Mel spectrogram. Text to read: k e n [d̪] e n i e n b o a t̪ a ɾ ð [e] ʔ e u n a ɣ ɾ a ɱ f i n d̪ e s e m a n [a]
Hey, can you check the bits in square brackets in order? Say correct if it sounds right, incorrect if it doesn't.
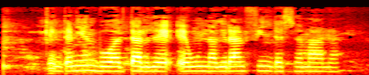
incorrect: t̪, correct, correct

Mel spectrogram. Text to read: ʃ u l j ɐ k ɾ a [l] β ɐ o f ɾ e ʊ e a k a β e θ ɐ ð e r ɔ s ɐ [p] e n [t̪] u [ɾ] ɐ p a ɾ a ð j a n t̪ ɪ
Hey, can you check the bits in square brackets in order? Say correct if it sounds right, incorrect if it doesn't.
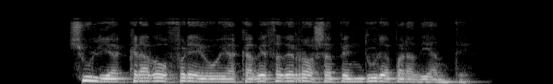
incorrect: none, correct, incorrect: d̪, correct

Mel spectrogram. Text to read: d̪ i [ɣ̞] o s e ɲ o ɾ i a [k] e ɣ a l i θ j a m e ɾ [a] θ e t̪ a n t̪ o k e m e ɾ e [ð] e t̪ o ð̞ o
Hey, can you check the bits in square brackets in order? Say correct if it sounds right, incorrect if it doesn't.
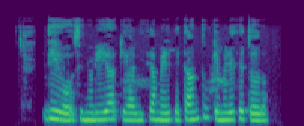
correct, correct, incorrect: e, incorrect: θ

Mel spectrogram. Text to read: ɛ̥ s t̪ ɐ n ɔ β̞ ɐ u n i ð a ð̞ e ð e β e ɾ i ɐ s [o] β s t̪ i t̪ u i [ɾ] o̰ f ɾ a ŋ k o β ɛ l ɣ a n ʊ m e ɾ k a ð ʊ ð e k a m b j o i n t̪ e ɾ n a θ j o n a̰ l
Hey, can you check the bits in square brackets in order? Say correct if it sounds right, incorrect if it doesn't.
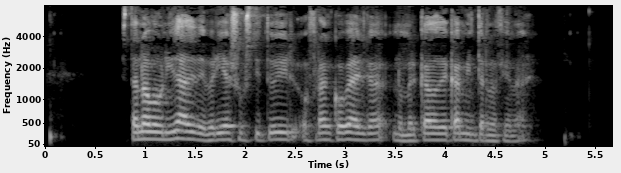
incorrect: u, correct

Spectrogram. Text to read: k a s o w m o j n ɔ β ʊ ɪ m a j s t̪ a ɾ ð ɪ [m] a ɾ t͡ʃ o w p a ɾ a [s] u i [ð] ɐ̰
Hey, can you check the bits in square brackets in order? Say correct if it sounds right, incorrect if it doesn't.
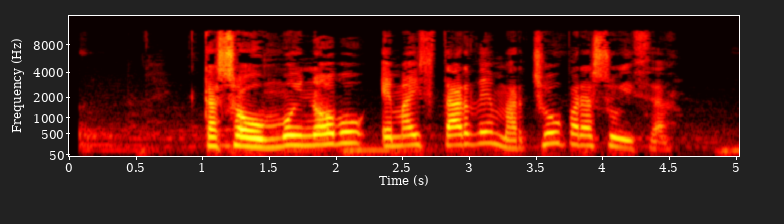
correct, correct, incorrect: θ

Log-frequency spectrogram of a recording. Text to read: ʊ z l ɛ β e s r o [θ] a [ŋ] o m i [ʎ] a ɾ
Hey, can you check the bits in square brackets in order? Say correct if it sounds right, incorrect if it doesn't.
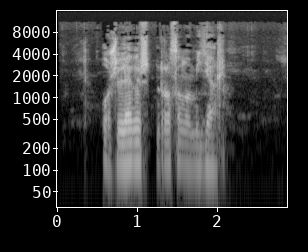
correct, correct, correct

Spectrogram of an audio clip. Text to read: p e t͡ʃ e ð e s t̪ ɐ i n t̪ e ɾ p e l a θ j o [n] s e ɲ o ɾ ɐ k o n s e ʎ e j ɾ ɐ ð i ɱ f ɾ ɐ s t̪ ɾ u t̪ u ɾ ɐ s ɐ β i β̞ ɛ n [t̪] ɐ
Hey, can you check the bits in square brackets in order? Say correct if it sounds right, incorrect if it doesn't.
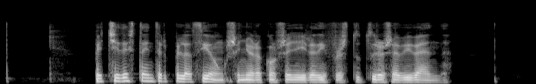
incorrect: ŋ, incorrect: d̪

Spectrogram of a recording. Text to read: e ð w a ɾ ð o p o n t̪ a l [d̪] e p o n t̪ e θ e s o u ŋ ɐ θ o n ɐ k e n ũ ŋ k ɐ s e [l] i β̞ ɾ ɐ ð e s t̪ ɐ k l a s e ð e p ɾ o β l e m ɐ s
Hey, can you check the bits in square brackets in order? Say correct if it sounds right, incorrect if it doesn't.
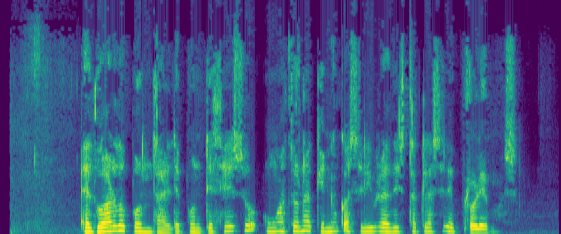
correct, correct

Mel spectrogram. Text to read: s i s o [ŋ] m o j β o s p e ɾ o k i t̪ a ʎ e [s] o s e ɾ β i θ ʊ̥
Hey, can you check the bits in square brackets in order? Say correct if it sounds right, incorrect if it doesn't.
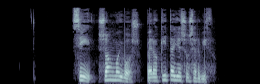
correct, correct

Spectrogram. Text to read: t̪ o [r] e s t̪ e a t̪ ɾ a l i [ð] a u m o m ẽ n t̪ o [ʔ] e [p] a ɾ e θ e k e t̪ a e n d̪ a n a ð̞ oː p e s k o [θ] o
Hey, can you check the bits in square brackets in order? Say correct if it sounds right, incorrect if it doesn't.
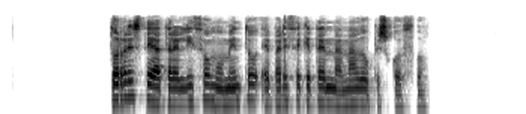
correct, incorrect: θ, correct, correct, correct

